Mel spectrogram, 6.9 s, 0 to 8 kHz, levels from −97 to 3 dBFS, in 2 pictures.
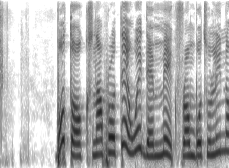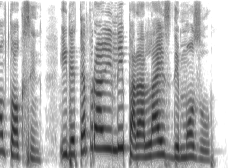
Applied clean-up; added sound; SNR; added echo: none; none; none; none.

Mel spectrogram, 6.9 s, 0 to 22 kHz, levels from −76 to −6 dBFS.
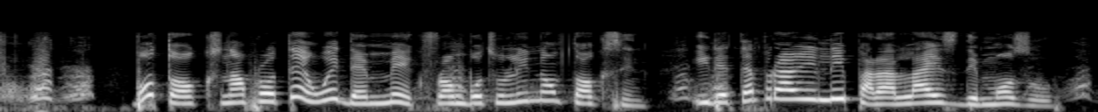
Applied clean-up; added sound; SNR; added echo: none; Dog; 17 dB; none.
